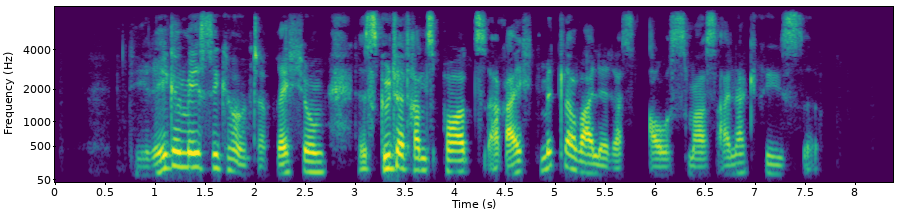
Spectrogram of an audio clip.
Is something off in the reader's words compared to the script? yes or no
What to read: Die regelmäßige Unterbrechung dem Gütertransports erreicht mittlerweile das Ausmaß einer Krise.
yes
